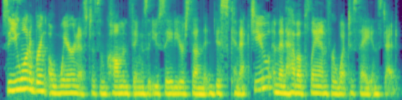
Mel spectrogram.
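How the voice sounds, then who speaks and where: A woman's voice: sits low, lively intonation, fast. A woman parenting coach teaching a video lesson in a conversational way, often checking in with her listeners. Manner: acts out quoted phrases parents say to their sons.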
